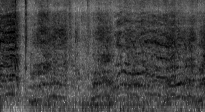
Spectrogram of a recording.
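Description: A contented pig grunts steadily in low, rough, snuffling bursts.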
